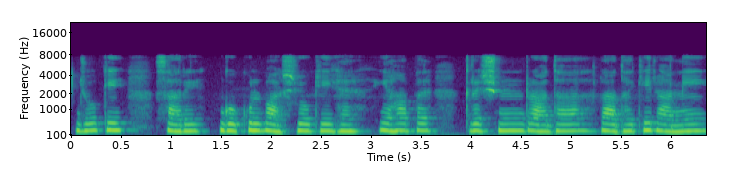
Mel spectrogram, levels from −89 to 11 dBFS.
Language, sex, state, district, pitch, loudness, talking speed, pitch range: Hindi, female, Uttarakhand, Tehri Garhwal, 200 Hz, -15 LUFS, 150 wpm, 195-205 Hz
